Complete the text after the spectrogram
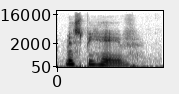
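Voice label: "misbehave", US English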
